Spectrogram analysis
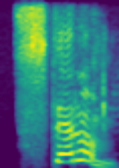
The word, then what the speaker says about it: Stedham: do i say it oh it's statum stedham perfect i was not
